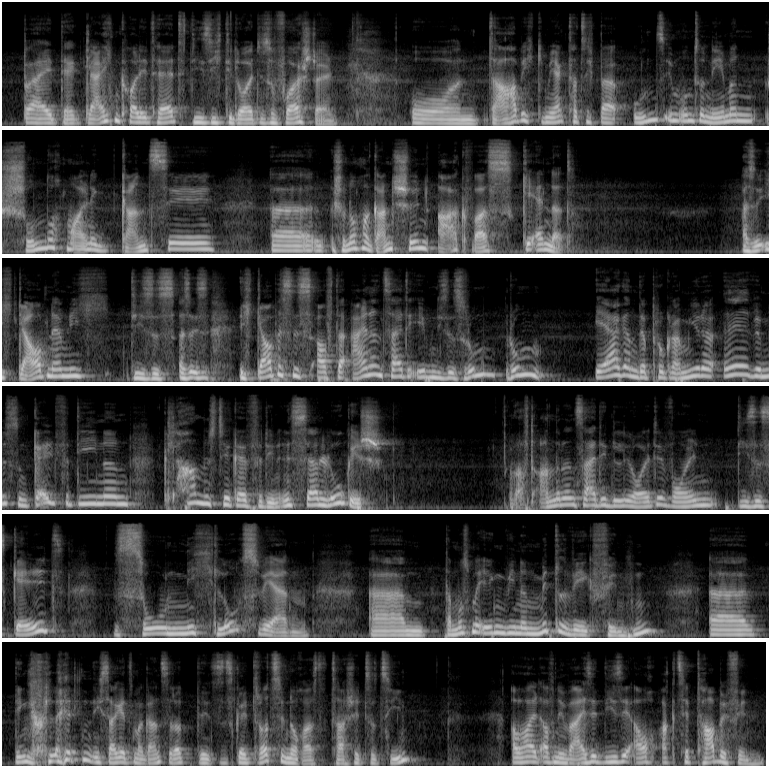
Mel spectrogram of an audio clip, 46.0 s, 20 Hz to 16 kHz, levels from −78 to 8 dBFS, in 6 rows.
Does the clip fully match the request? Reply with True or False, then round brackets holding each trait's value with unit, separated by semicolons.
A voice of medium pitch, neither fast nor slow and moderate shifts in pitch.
False (145 Hz; 155 wpm; 6.7 semitones)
